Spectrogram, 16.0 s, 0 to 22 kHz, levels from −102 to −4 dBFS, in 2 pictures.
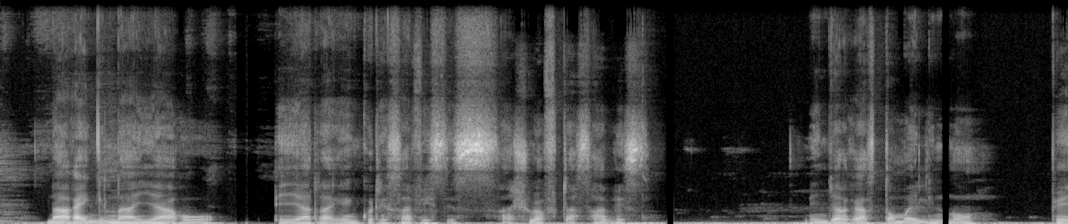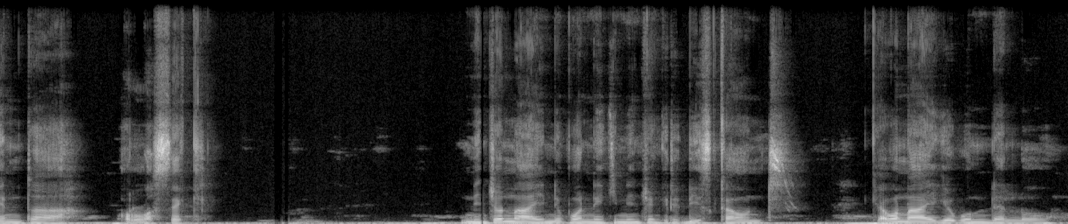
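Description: Audio packets likely failed to reach the headphones in time and were dropped, causing a Bluetooth dropout three times. The speech cuts to silence from 4.99 to 5.06 s, just after "ashu after services", and from 7.06 to 7.12 s, just after "pee incho orkastomai", each losing about 56 ms. A briefer hole, about 19 ms, falls at 11.61 to 11.64 s. Each time the speech resumes further along, as if it had kept playing underneath.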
